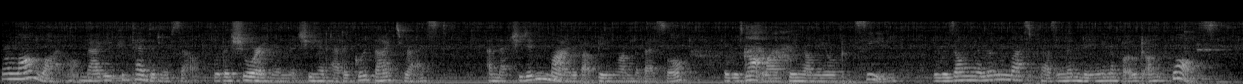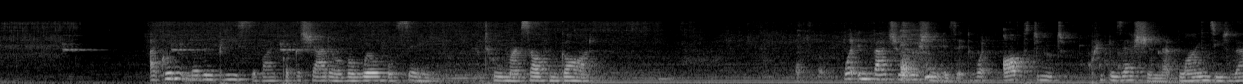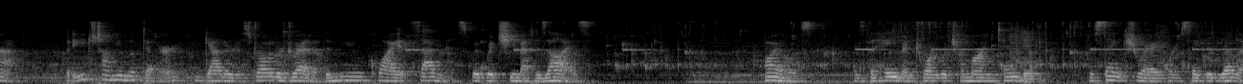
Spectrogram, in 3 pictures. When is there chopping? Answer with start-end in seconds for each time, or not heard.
not heard.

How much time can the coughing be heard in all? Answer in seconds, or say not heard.
5 s.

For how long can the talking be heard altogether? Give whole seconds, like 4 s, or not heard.
31 s.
